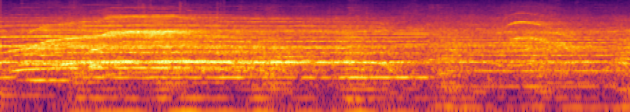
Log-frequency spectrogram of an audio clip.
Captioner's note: crowd cheering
